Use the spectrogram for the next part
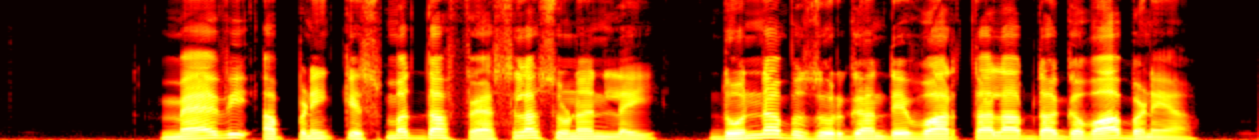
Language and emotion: Punjabi, neutral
